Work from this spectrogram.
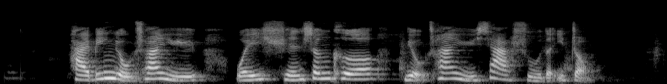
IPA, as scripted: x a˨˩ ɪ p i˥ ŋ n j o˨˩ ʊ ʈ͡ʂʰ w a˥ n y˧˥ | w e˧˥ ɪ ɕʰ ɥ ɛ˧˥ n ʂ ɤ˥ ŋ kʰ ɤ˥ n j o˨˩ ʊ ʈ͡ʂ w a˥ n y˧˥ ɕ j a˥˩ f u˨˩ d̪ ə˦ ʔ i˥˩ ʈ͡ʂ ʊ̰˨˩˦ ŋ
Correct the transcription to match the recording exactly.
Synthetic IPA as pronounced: x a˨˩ ɪ p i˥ ŋ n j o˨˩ ʊ ʈ͡ʂʰ w a˥ n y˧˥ | w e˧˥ ɪ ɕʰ ɥ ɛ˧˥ n ʂ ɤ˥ ŋ kʰ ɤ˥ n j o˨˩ ʊ ʈ͡ʂʰ w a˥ n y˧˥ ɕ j a˥˩ ʂ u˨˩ d̪ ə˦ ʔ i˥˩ ʈ͡ʂ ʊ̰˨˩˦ ŋ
